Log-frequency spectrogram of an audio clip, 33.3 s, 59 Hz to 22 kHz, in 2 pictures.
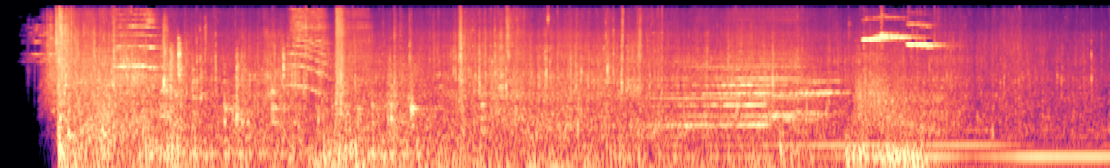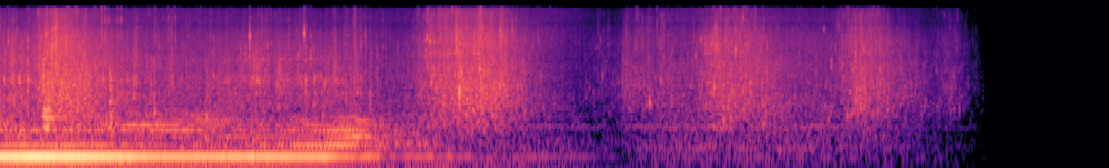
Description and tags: Boat Violently Beaching onto Shore - WITH reverb
Sound of a boat that's sailing at fast speeds crashing into a sandy shore. It drags along for a moment before screeching to a halt. With added reverb.
Taken from my Viking audio drama: Where the Thunder Strikes
Check that story out here:
Never stop pluggin', am I right? haha.
It's made from four individual samples taken from this site. All the credits for this sound compilation are bellow. Also tried to include notes on what I changed for those curious.
1.) SoundFlakes
-This is the initial impact. The loudest sound. Not much was altered with this sound, side chain compression ducks the rest of the sound to make room for this one.
2.) supermatt1896
Titanic Collision
-This is the most prominent sound. I snipped it somewhere in the mid section, shortening it. Also removed all frequencies bellow 100hz and over 17khz. (Please not this sample is composed of other samples, the credit of which is on supermatt1896's page)
3.) Sophia_C
-This is the sound of wood falling down all around.
Hollywood, Viking, action, beach, beaching, beat, boat, booming, cinematic, collision, crash, drag, dramatic, effect, epic, fantasy, film, heroic, hull, impact, mastered, movie, pirate, rhythm, rhythmic, sound-effect, suspense, tense, thrill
